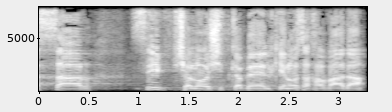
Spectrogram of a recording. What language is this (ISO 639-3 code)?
heb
